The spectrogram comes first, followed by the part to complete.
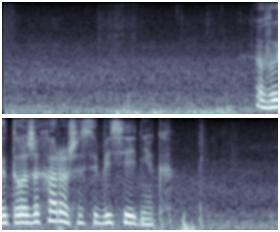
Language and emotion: Russian, positive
